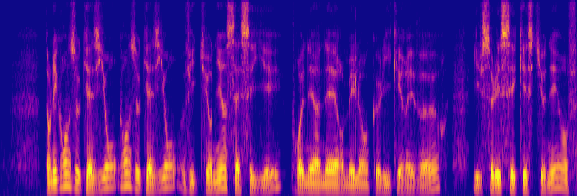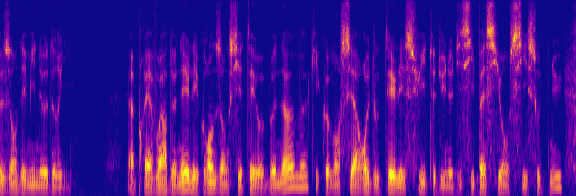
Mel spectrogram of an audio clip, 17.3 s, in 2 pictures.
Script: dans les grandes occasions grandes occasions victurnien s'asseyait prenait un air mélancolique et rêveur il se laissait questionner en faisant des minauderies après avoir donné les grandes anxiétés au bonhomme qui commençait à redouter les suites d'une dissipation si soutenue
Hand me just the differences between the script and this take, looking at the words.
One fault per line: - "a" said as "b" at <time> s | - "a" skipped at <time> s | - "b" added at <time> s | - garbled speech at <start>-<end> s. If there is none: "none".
none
